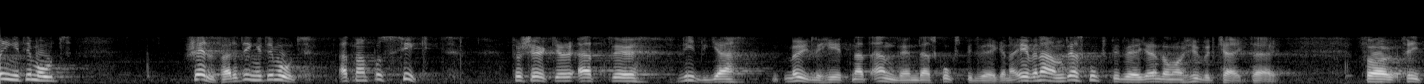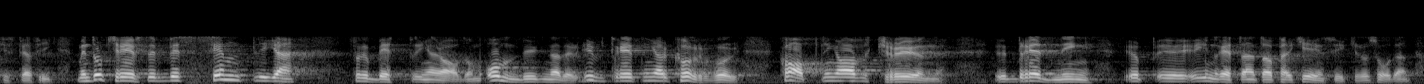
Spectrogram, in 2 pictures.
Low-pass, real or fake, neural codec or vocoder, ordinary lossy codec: 3.6 kHz; real; none; none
